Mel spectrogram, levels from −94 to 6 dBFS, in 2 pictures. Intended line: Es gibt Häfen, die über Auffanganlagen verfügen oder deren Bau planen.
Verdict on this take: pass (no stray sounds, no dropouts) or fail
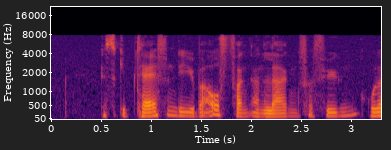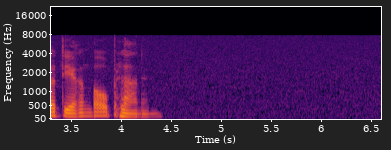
pass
